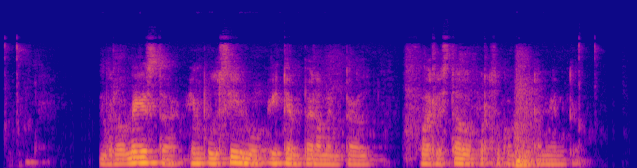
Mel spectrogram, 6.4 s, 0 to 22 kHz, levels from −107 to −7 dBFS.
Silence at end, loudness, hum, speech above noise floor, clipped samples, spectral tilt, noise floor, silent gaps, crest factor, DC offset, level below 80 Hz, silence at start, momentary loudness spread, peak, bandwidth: 0.55 s; -37 LUFS; none; 25 dB; under 0.1%; -7 dB/octave; -61 dBFS; 0.73-0.88 s; 20 dB; under 0.1%; -60 dBFS; 0.25 s; 13 LU; -18 dBFS; 7.8 kHz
